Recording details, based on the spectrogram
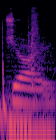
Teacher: It starts out as a d and then the tongue moves into the usual position for j.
